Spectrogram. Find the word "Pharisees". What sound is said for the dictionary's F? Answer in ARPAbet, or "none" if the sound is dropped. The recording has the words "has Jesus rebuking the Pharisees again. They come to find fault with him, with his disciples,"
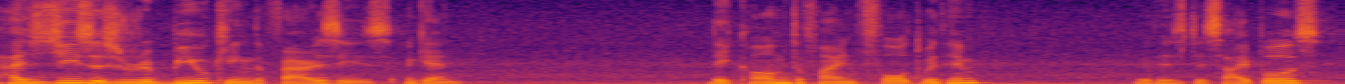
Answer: F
